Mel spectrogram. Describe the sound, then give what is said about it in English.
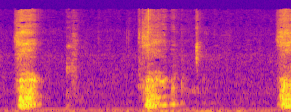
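Harsh coughing from an old dog with COPD: a few rough, breathy bursts separated by quieter pauses, over a low, steady hum. “Sorry, that's my dog. This doggy COPD because he's old.”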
